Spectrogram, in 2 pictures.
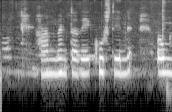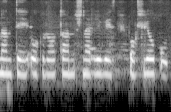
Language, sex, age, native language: Icelandic, female, 50-59, Icelandic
